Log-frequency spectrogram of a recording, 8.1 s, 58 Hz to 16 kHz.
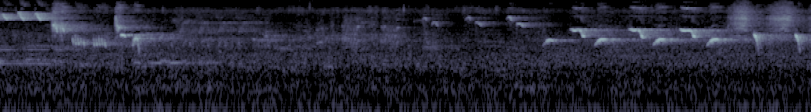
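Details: Kyrgyz nightingale song recorded in 2020, a varied phrase of high whistles and buzzy trills that pauses, then returns as a fast series of sharp, clear repeated notes, several each second.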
